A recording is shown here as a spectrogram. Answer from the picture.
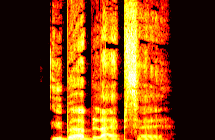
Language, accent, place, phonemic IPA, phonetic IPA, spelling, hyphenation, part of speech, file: German, Germany, Berlin, /ˈyːbərˌblaɪ̯psəl/, [ˈʔyː.bɐˌblaɪ̯p.sl̩], Überbleibsel, Über‧bleib‧sel, noun, De-Überbleibsel.ogg
- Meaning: remnant, relic, relict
